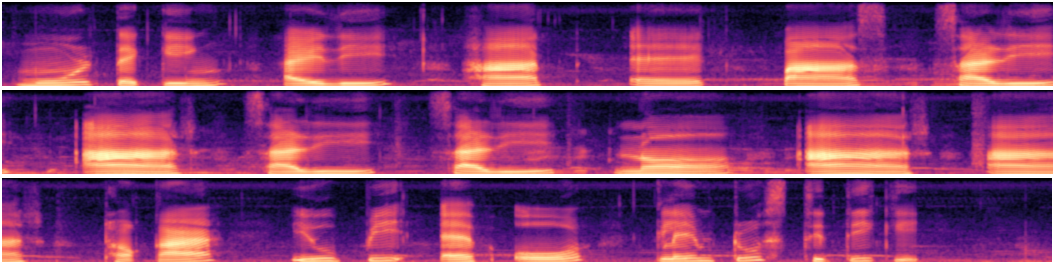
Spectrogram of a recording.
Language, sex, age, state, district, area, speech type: Assamese, female, 45-60, Assam, Dhemaji, rural, read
